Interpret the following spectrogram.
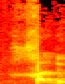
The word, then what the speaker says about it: خود: اچھا یہاں خود کو قافیے کی رعایت سے خد پڑھا جائے گا. تلفظ خود ہے لیکن بد کا قافیہ ہے نا یہ، تو اس کو خد پڑھا جائے گا.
